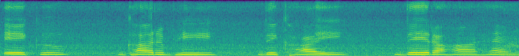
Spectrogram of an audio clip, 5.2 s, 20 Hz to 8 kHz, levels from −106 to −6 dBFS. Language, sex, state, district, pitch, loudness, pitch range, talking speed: Hindi, female, Haryana, Jhajjar, 250 Hz, -15 LUFS, 245-265 Hz, 80 wpm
